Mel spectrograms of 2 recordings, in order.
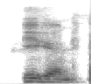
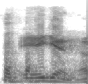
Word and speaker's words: Egan: Egan. – Egan,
